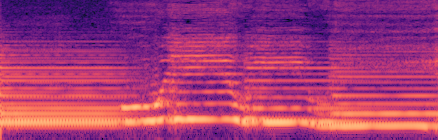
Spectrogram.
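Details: Adult male singing teacher recovering from acute laryngitis that caused complete voice loss for one day; vocal cords not closing fully, leaving a gap; breathy falsetto voice in laryngitis.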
